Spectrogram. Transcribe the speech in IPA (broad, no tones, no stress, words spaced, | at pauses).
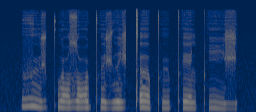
vʉʒ pʼu zˤupʰʏʒðiʒ tʼəpʰʉpʰel pʰiʒ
